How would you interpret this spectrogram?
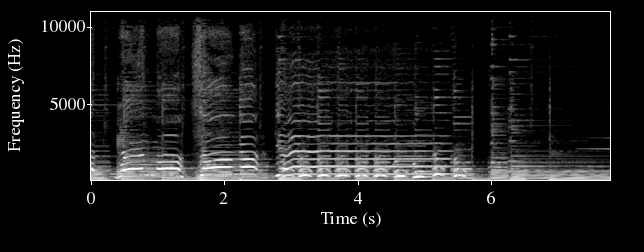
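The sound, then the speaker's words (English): Dog barks pitched into a festive Christmas melody, rapid rhythmic yaps tracing the tune over a steady backing track, loud with no talking. “I'll play them barking dogs all day”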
